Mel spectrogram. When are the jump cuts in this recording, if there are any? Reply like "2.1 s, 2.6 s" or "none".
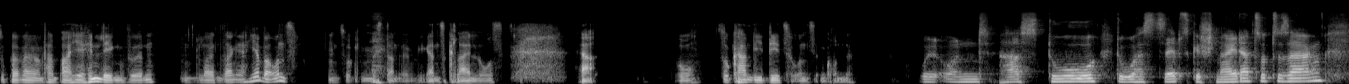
10.0 s, 11.2 s

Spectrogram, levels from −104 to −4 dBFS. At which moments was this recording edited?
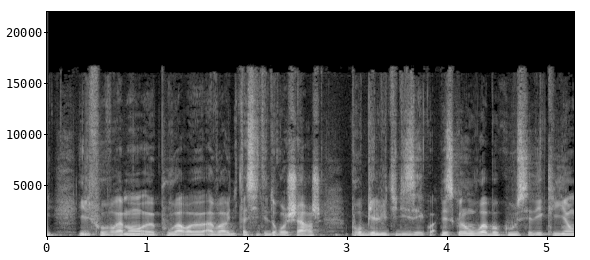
3.9 s

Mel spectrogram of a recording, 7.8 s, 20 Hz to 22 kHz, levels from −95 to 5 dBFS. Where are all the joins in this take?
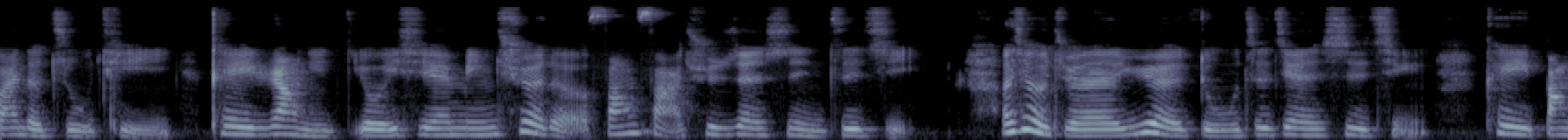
none

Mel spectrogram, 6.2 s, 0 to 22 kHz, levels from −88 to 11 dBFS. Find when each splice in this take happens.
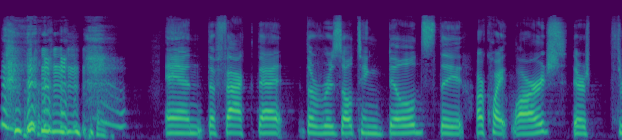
1.6 s, 4.6 s

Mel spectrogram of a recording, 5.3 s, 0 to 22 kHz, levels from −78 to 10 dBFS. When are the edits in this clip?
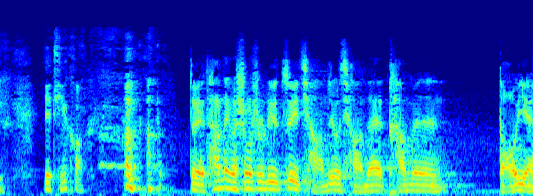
1.8 s

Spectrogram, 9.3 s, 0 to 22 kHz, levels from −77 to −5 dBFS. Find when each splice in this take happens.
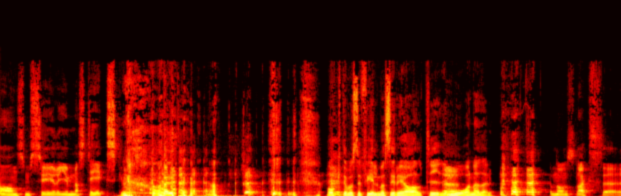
2.6 s, 8.2 s

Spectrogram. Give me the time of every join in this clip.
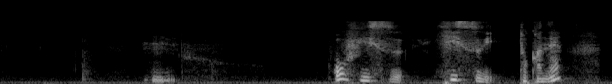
none

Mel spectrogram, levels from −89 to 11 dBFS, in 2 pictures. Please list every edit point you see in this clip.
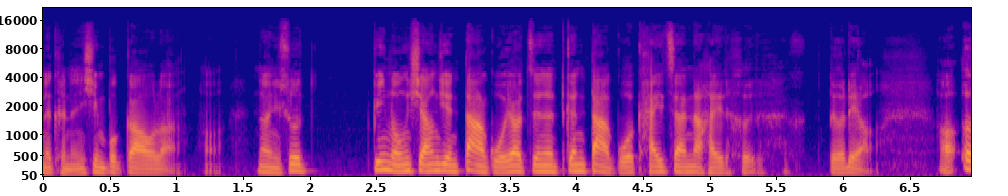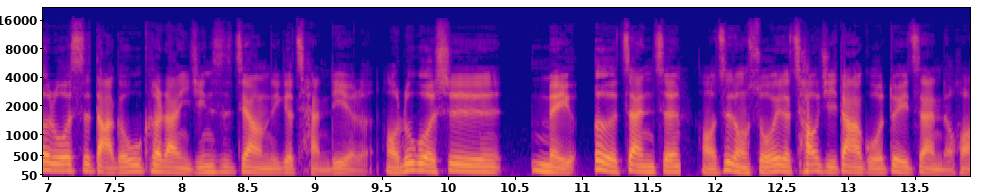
3.9 s, 9.5 s, 11.7 s

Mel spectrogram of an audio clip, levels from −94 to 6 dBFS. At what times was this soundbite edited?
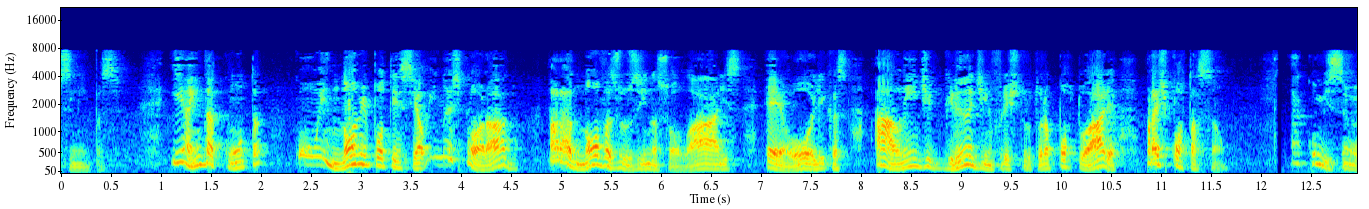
4.8 s

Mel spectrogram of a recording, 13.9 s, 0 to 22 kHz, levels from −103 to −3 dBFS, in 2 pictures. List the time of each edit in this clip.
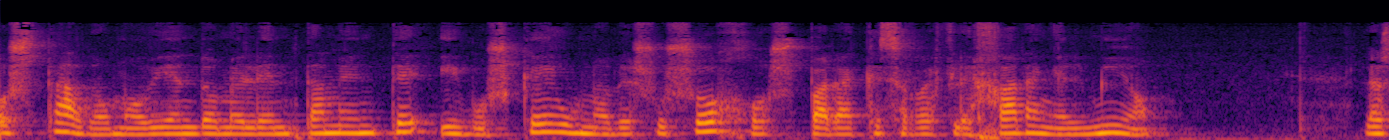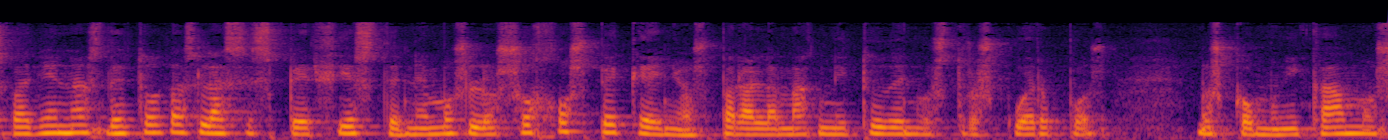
none

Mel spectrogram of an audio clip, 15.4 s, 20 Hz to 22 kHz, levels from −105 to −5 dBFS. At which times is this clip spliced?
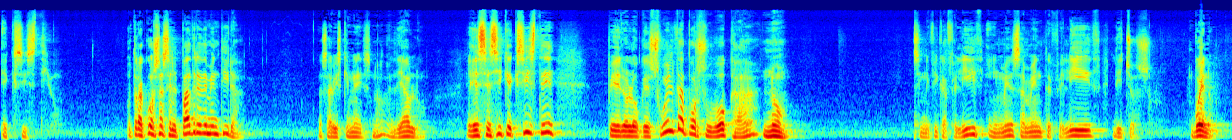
11.4 s, 13.8 s

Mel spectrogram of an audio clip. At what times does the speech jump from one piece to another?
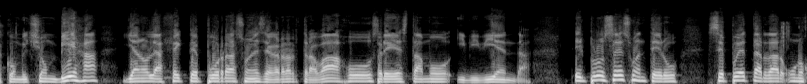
3.7 s

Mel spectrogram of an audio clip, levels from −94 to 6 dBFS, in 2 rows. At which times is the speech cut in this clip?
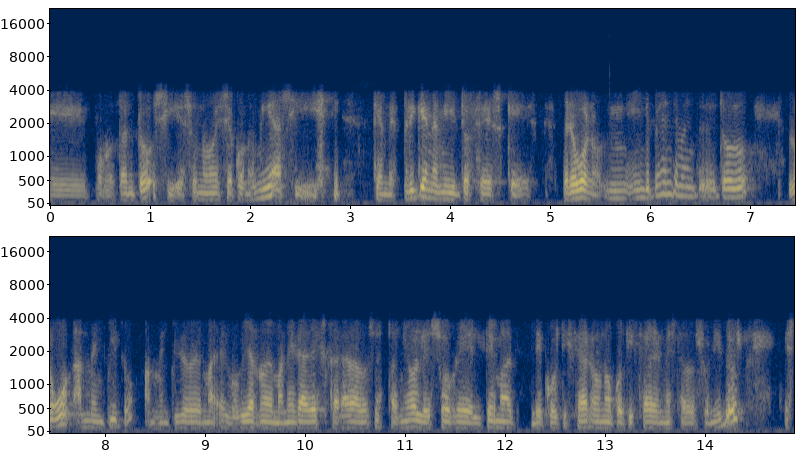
12.1 s

